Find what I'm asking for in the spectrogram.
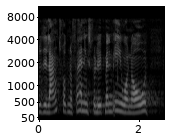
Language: Danish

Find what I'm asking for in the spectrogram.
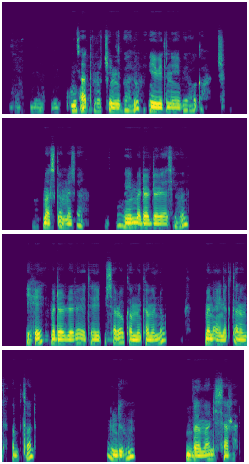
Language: Amharic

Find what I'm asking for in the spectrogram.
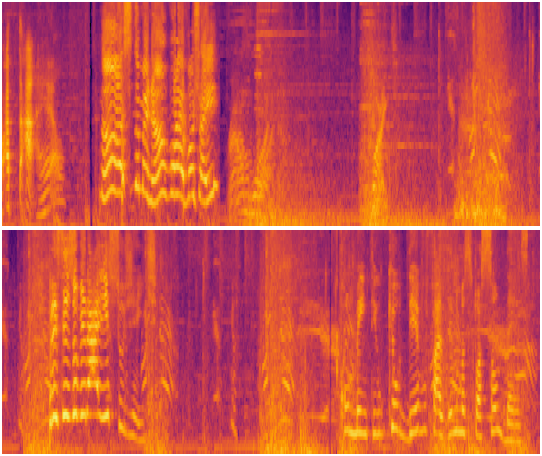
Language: Portuguese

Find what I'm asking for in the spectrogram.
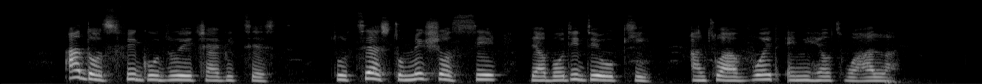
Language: Nigerian Pidgin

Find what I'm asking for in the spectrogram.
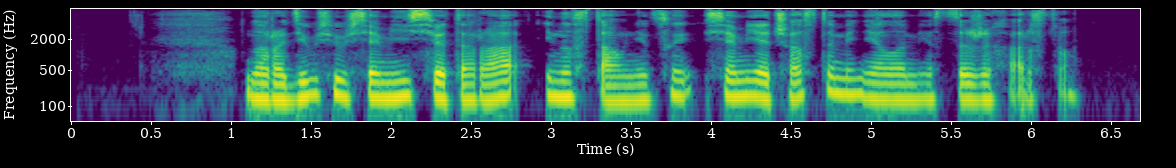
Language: Belarusian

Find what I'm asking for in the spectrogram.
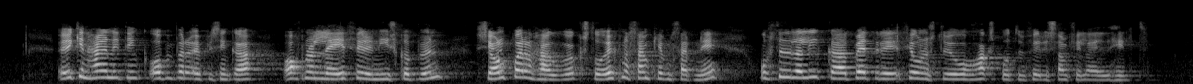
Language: Icelandic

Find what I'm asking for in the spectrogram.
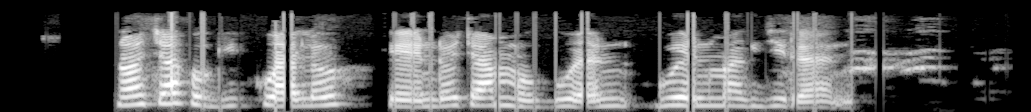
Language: Luo (Kenya and Tanzania)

